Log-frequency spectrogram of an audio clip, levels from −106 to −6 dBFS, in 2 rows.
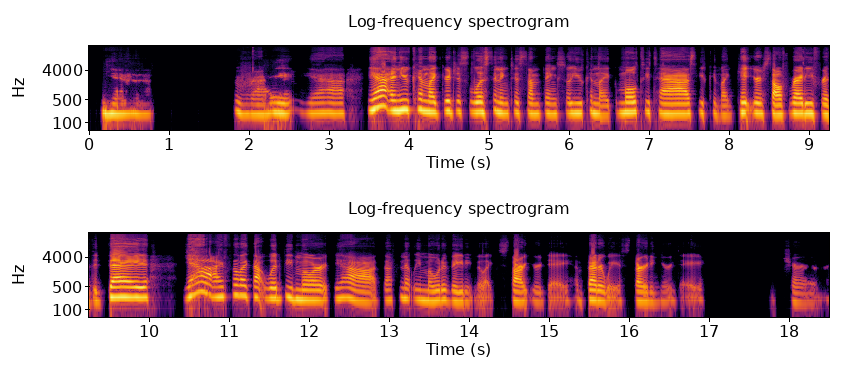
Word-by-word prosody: Yeah. 185 -1 -4 1.0
Right, 190 +2 -5
yeah 200 0 -8 0.3
yeah, 310 +6 +8
and 240 0 +7
you 255 0 +6
can 260 -2 +1
like, 215 -2 +2
you're 230 - +4
just 220 +1 -11
listening 210 -1 0
to 205 +2 -8
something, 190 0 -6
so, 195 +2 -15
you 195 0 -1
can, 200 -3 -5
like, 165 -1 -7
multitask, 195 -3 +1
you 195 - -9
can, 190 -2 -17
like, 170 0 -11
get 205 -1 +1
yourself 180 -3 +2
ready 195 -1 +4
for 180 0 -3
the 170 0 -11
day. 245 -1 +6 0.4
Yeah, 320 +7 +1
I 250 0 -1
feel 290 - -2
like 275 -2 -1
that 240 -2 +1
would 225 -2 -2
be 240 -2 -4
more, 195 -2 -1
yeah, 220 -6 -3
definitely 205 0 -11
motivating 185 -1 -6
to, - - -16
like, - - -16
start 180 -2 -1
your 170 -2 -16
day, 175 +1 -18
a - - -19
better 190 +1 +1
way - - -12
of 180 - -24
starting 175 -2 -4
your 175 - -21
day. 185 +2 -23 1.1
Sure. 160 -3 -18
195 Hz, 165 wpm, -21 LUFS, 180-220 Hz, 1.1 s, yeah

